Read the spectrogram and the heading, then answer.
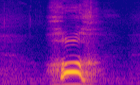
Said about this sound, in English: I think the camel farted. Pretty much what he says. It relieved itself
